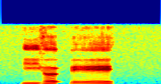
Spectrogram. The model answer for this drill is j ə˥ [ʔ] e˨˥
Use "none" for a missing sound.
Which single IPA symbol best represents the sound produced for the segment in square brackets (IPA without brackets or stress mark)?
ʔ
